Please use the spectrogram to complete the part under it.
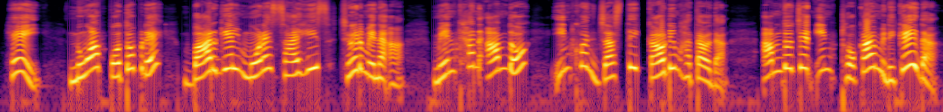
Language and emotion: Santali, angry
